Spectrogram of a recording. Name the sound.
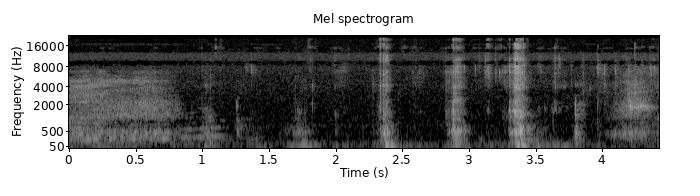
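scalpel cutting through pig heart tissue, crunchy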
